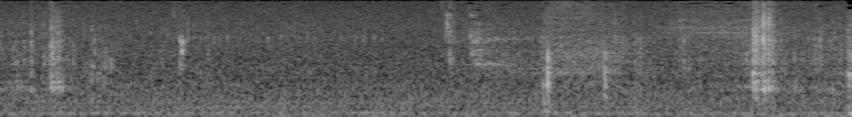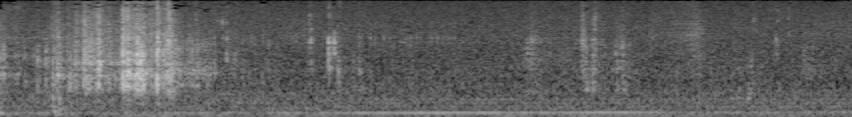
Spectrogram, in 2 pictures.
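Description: Iced coffee sipped through a plastic straw: a few short slurps and sucking sounds, over a steady low hum in a car's cabin.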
